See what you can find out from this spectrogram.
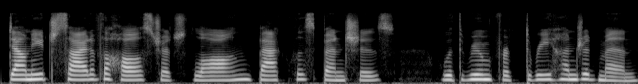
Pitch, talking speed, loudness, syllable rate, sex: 210 Hz, 150 wpm, -18 LUFS, 3.5 syllables/s, female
